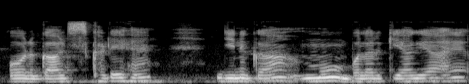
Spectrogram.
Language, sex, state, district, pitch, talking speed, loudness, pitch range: Hindi, male, Uttar Pradesh, Saharanpur, 145 Hz, 125 wpm, -14 LUFS, 140-155 Hz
